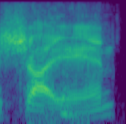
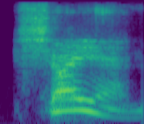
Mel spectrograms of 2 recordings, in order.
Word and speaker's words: Cheyenne: And then in 57, they introduced at issue number 7, and help me with pronunciation here, Corey, Cheney Kid, if that sounds right. – The Cheyenne Kid? – Cheyenne, that's it. See, I don't even know this guy. Yes, Cheyenne, Cheyenne. – Yep, the Cheyenne, Wyoming.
